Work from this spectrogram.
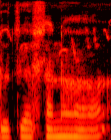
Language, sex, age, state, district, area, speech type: Odia, male, 18-30, Odisha, Ganjam, urban, spontaneous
